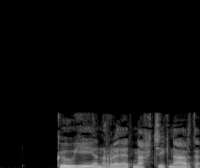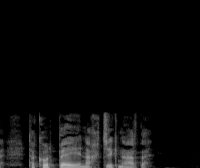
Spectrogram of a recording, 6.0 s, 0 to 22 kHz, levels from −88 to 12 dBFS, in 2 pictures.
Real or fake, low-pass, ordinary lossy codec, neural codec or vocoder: fake; 7.2 kHz; MP3, 48 kbps; vocoder, 22.05 kHz, 80 mel bands, Vocos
